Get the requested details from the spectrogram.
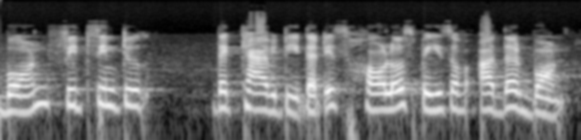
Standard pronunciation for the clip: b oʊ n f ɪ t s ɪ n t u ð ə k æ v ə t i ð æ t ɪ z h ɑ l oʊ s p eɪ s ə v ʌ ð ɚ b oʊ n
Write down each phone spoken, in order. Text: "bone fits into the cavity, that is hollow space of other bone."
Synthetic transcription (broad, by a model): b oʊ n f ɪ t s ɪ n t u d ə k æ v ə t i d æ t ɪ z h ɑ l oʊ s p eɪ s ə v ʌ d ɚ b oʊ n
